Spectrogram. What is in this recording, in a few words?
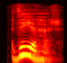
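"briathar", Scottish Gaelic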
